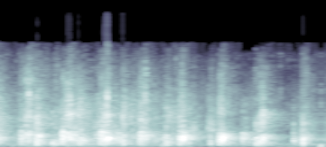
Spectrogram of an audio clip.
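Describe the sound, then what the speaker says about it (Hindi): An audience at a musical theatre performance in Lucknow claps loudly and steadily, with individual hand claps standing out in a brief, close round of applause. "जोरदार तालियां मैम के लिए।"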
